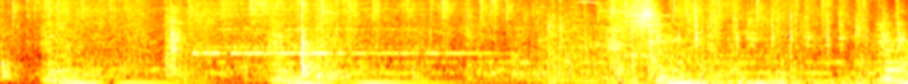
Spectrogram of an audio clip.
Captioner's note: dramatic music; phone rings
